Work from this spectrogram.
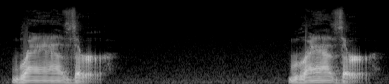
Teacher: The word rather has a voiced TH sound.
